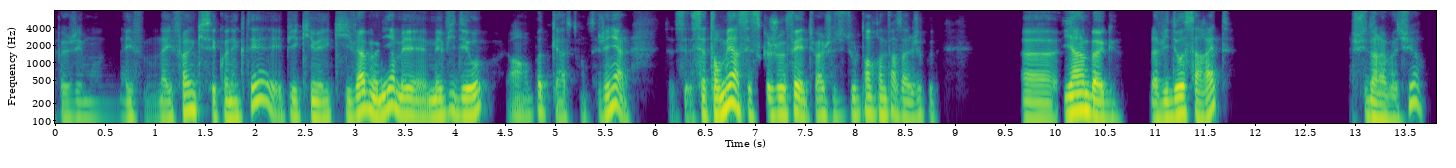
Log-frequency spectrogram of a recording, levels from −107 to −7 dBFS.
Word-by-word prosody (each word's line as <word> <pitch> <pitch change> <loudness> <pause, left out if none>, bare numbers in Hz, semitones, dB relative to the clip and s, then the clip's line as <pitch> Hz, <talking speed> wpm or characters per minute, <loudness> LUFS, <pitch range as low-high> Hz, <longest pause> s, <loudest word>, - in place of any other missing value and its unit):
que 100 - -10
j'ai 105 +1 -10
mon 105 0 -12 0.3
iPh 105 0 -5
mon 100 +1 -19
iPhone 140 +9 -1
qui 150 - -9
s'est 115 - -5
connecté 110 - -1
et 115 - -9
puis 110 0 -6
qui 110 -1 -2
qui 115 -1 -8
va 145 +5 +5
me 135 -7 +3
lire 170 +7 +4
mes 120 -3 +1
mes 115 +1 +1
vidéos 130 +3 +1 0.2
en 115 - -10
podcast, 120 -7 -8
donc 105 - -18
c'est - - -18
génial! 140 - +1 0.4
Ç - - -14
ç - - -13
ça 125 - -2
tombe 125 +3 +5
bien, 200 +2 +8
c'est 125 - -4
ce 95 - -7
que - - -3
je 125 +1 +2
fais, 125 0 +3
tu 105 - -14
vois? 120 - -3
Je 115 -1 -10
suis 110 - -12
tout 120 - -6
le 120 - -6
temps 130 - -1
en 130 - 0
train 125 - -2
de 120 - -1
faire 130 - -4
ça, 110 -3 -3
j'écoute. 115 +3 -10 0.9
Heu 105 -1 -2
il 135 - +4
y - - +10
a 145 - +8
un 150 - +7
bug: 105 -6 +3 0.3
la 100 - -2
vidéo 110 +6 +5
s'arrête 115 -5 -2 1.2
Je - - -13
suis - - -8
dans 110 -3 +2
la 95 - +1
voiture. 90 - -4
115 Hz, 265 wpm, -23 LUFS, 105-130 Hz, 1.2 s, y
